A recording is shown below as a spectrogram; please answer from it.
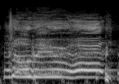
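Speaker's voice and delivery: slow, high, loud yell; cop shout. Retold or imitated. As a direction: bark like a cop. Imitating cop line.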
